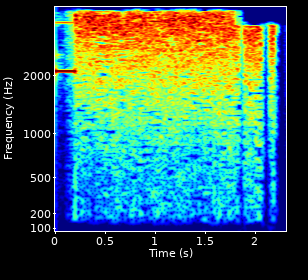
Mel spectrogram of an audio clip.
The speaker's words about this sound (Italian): Comunque la senti la portante? C'è una portante, presumo dalla Germania, che oscilla.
